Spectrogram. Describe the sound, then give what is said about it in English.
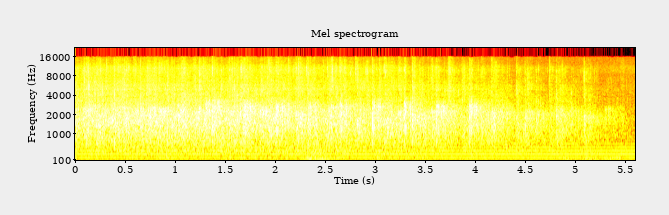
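An audience claps for people as they go, in a dense, steady wash of applause that holds for several seconds before easing off slightly toward the end, with a faint low hum underneath and no one speaking. “Please clap for them as they go.”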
